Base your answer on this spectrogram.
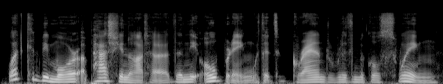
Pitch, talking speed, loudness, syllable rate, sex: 110 Hz, 175 wpm, -20 LUFS, 5.0 syllables/s, male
